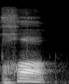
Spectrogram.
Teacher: خ ابتدائے حلق سے اس میں خرخر کی آواز ہوتی ہے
